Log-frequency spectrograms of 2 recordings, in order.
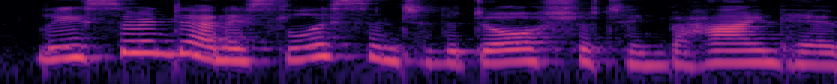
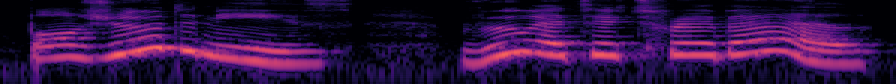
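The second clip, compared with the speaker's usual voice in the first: put-on higher-pitched playful French accent; 6 semitones higher than usual. A narrator's reading. Lisa greets Denise, playing along in a French accent. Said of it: "in a French accent".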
